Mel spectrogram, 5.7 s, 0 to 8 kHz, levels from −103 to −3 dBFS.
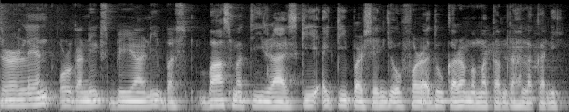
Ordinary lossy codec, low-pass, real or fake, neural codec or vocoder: none; 7.2 kHz; real; none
